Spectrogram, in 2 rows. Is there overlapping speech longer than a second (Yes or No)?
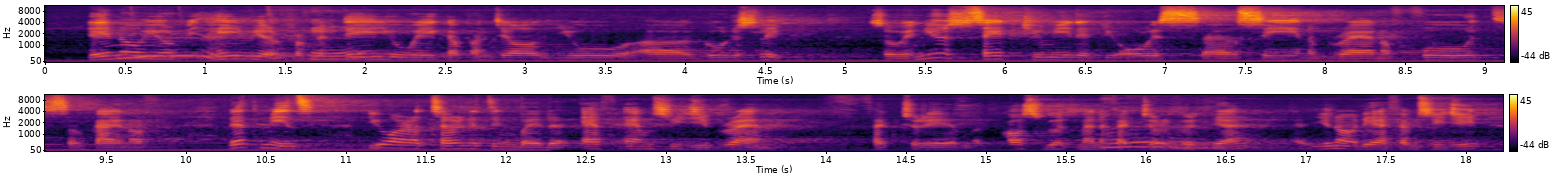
Yes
